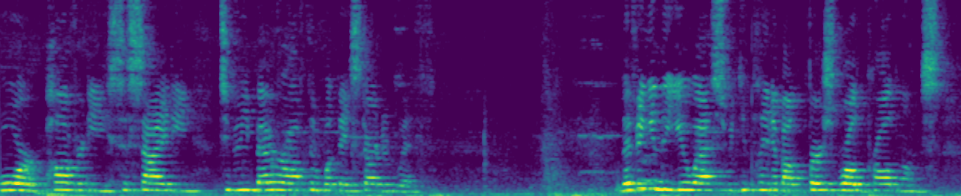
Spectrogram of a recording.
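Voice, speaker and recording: Noticeable background noise surrounds a woman speaking in a high pitch. Her delivery is fairly slow and monotone, with flat intonation. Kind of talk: slam poetry performance.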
